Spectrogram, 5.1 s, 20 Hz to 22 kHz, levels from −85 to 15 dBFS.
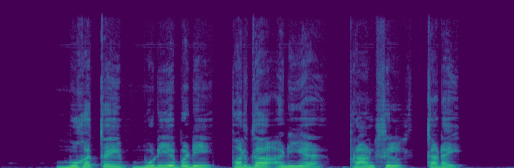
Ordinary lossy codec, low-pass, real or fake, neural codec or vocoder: none; 19.8 kHz; real; none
